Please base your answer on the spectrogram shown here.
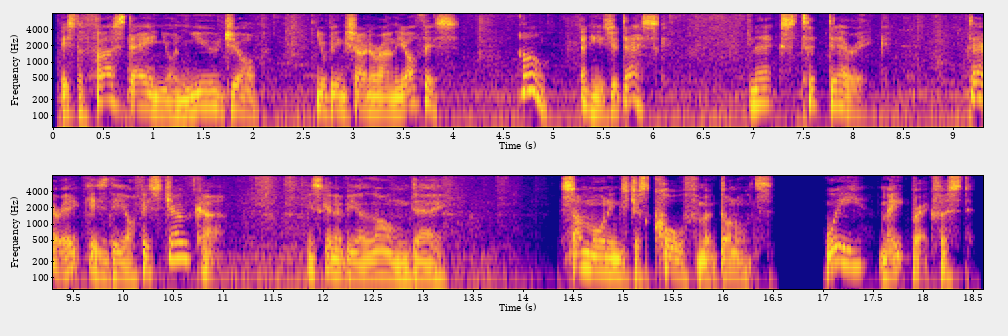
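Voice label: Commercial, Male, Assured, Blokey, Bright, Conversational, Friendly, Warm; McDonalds; United Voices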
